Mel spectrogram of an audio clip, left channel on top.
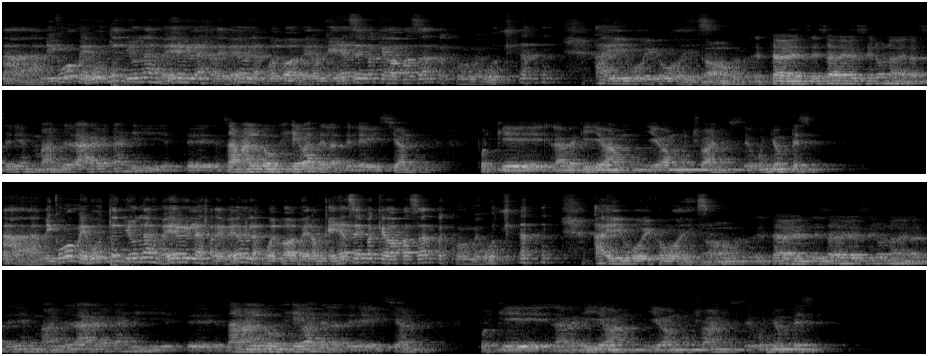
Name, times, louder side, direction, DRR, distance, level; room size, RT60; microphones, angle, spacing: voice 1, 0.0-5.2 5.6-7.1, right 3 dB, 45° right, 1 dB, 0.4 m, -30 dB
voice 2, 7.0-13.5 14.0-17.3, left 2 dB, 65° left, 3 dB, 0.4 m, -32 dB
2.8 x 2.0 x 2.2 m, 0.96 s
head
